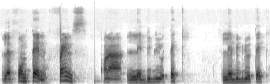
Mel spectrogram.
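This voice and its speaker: A male teacher walks through a vocabulary lesson at an unhurried pace, in a voice of ordinary middle pitch. He puts a question to his listeners, answers it himself, then says each new word again and again so they can copy the pronunciation. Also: narrow, tinny audio. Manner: repeats each word slowly for drilling; asks the class questions, then answers them. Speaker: English teacher.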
